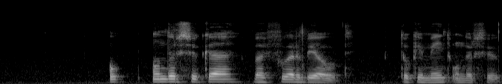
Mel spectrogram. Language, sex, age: Afrikaans, male, 20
